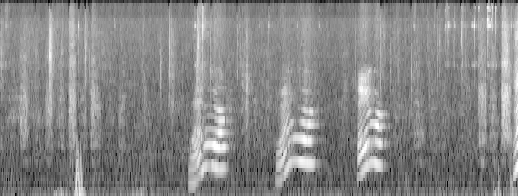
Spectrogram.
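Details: Homer, a puppy, playing fetch indoors with his favorite tennis ball, gives three eager whines about a second apart. Each whine rises and then slides down, with a clear harmonic, tonal quality. A sharp thump comes just before them in a quiet room.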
